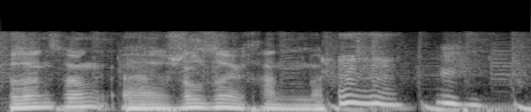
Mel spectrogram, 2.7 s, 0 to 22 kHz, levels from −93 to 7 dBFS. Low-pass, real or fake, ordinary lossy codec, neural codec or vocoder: none; real; none; none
